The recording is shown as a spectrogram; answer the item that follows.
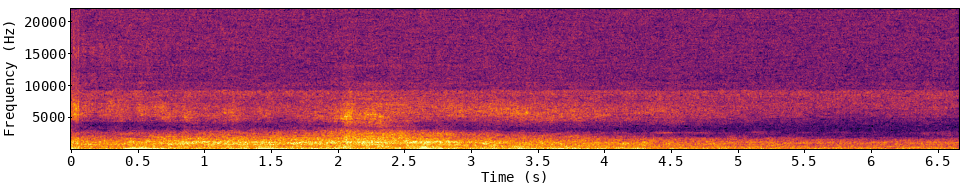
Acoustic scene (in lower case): street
